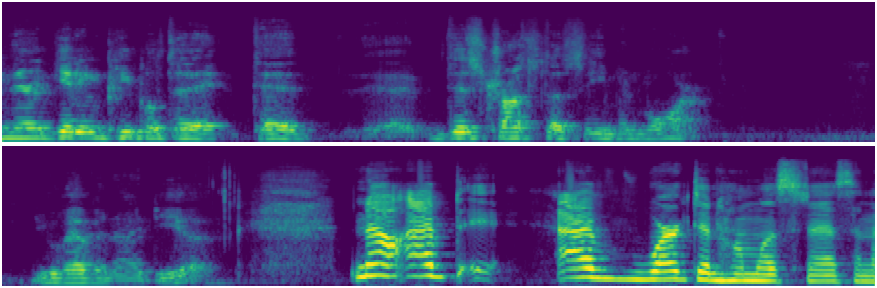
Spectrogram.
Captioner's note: none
